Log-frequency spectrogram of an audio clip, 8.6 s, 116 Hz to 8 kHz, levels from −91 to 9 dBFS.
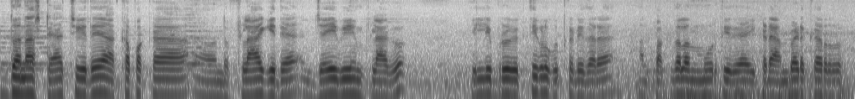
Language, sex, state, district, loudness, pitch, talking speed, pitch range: Kannada, male, Karnataka, Shimoga, -18 LUFS, 135 Hz, 140 wpm, 130-140 Hz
